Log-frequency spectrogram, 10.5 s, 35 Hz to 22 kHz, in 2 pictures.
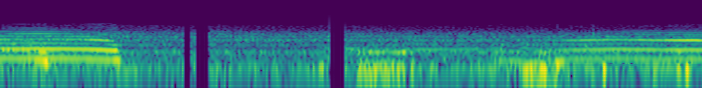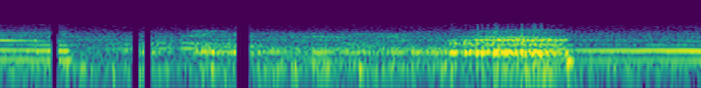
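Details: Bears in a den on January 16, 2013 give long, tonal, humming wails that slide and waver in pitch, perhaps a bear's version of singing.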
